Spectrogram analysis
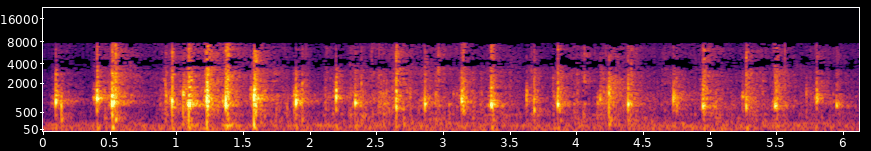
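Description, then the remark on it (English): Horse hooves clip-clop in a brisk, steady rhythm as gentle horses pull a carriage along a hard road. The hoofbeats are clear, with no talking over them. “Perhaps when you have gentle horses.”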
